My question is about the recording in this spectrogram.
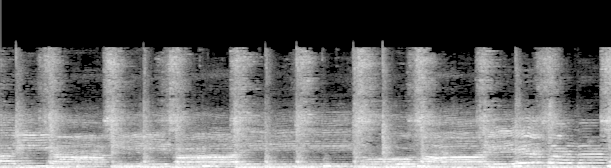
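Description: A group of women singing a Haryanvi jakdi folk song together, over a steady beat from a dholak drum, a clay pot played as a drum and hand claps, with some jingling percussion.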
